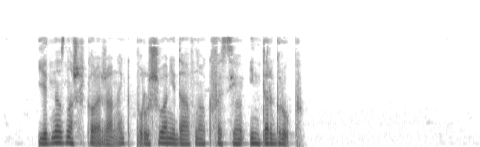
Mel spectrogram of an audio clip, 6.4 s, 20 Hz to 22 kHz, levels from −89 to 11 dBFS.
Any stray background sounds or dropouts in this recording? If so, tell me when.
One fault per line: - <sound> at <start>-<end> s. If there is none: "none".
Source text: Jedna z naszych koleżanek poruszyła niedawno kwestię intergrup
none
